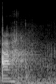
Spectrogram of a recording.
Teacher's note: In some other environments you can also produce it as Note the difference. This A is more at the central position, and lower, very low.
